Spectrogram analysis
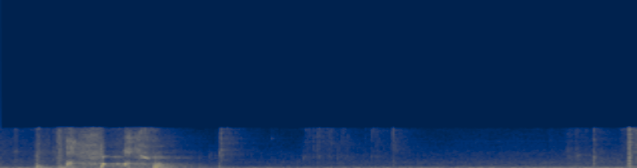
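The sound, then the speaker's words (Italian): A burst of harsh coughing, a few quick rough coughs, followed by a quieter stretch with faint throat noises and low background hum. “Scusatemi, ho la tosse.”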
